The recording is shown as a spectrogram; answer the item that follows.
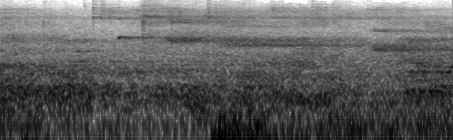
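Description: Table tennis balls knocking on tables and bats during rallies, with voices in a large hall.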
